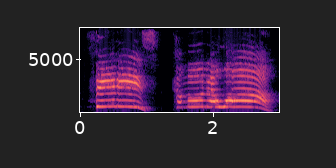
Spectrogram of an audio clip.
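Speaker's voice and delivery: very high, loud fairy cry, slow on come on awa; shrill-pitched fairy summoning its friends; fairy shout. Acted. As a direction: call the fairy host like a tiny herald. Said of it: "where the fairy shouted".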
